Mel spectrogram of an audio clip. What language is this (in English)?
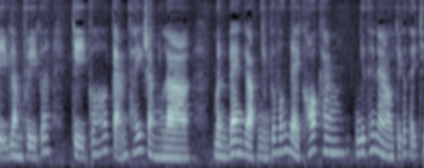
Vietnamese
